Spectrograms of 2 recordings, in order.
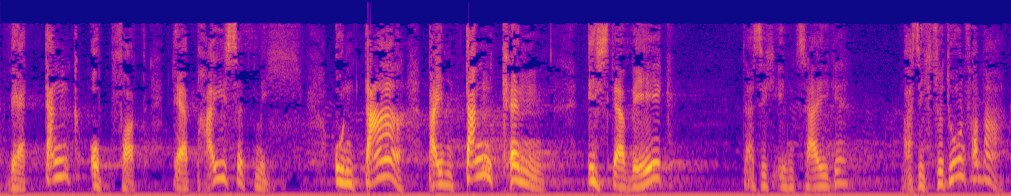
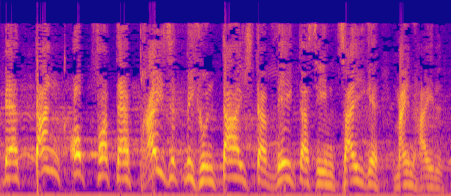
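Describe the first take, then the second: First: Verse recited slowly and deliberately; measured, unhurried scripture quote; slow recitation. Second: Verse proclaimed high and loud; emphatic repeat of scripture; forceful proclamation. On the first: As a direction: spell out the verse phrase by phrase, stretching the key words. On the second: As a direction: drive the verse home to the congregation, easing down at the end. Repeats verse forcefully after checking understanding. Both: Real, not acted.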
